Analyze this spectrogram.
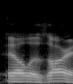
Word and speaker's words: Elazar: the first syllable so it is absolutely silent and not pronounced so L AAR okay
